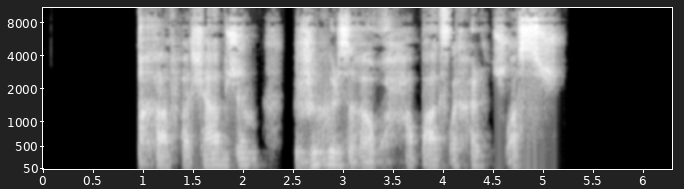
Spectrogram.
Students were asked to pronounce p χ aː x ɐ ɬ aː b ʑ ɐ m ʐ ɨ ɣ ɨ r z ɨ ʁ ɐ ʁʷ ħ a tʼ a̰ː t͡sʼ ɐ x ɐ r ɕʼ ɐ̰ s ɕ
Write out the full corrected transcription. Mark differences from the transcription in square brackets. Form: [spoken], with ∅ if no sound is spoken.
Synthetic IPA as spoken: p χ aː [f] ɐ ɬ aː b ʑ ɐ m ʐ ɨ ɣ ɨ r z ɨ ʁ ɐ ʁʷ ħ a [pʼ] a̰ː t͡sʼ ɐ x ɐ r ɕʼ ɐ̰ s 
